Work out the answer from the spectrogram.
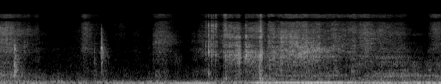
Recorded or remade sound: recorded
